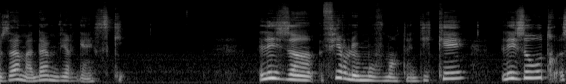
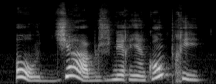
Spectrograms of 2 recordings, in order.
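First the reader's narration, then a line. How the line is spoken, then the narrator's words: Shouted. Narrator (French): cria un officier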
